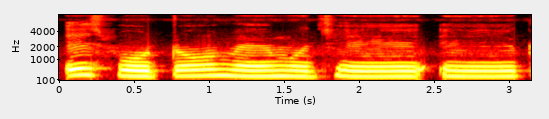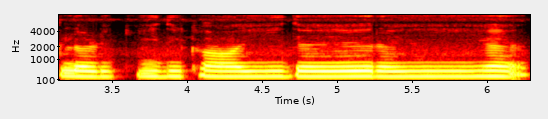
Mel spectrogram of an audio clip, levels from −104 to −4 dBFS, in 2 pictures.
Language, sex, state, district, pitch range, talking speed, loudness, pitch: Hindi, female, Madhya Pradesh, Umaria, 200-210 Hz, 95 wpm, -13 LUFS, 200 Hz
